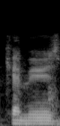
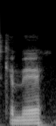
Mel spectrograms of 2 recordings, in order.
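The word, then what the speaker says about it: Camus: Stop pronouncing Kimu's name like he's a dairy cow. It's not Kimu, it's Kamu.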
